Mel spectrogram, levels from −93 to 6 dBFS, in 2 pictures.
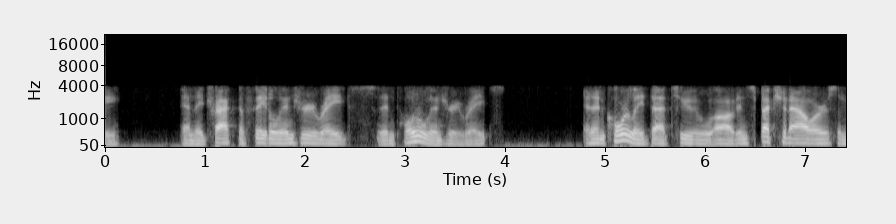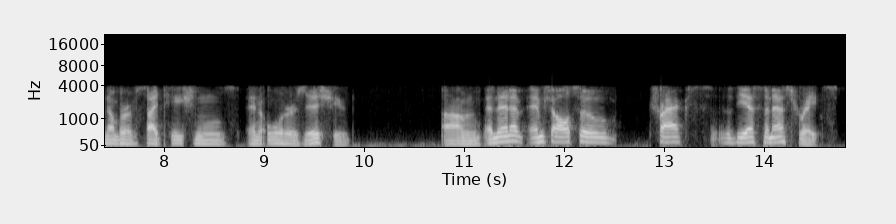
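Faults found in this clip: G.723.1 codec, throughout. Speech muffled and hoarse, nothing above 4 kHz, consonants smeared, heavy coding damage. Low-rate codec at a sound consistent with 6.3 kbit/s. Component: speech codec on the media path.

Mechanism: long 30 ms frames and a slowly updated vocal model cannot follow fast articulation, so transients blur and the voice takes on a rough, hoarse texture.

VoIP packet loss concealed by the speech codec, 5.87–5.93 s. Brief stretched, flattened sound that dips in level, then recovers. Consistent with one lost 30 ms frame. Component: jitter buffer / decoder concealment.

Same fault, 8.69–8.75 s. Another short smear and fade, again fitting a single 30 ms gap.

Mechanism: decoder repeats last pitch and filter state with falling gain; dependent frames keep the voice weak briefly after packets resume.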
